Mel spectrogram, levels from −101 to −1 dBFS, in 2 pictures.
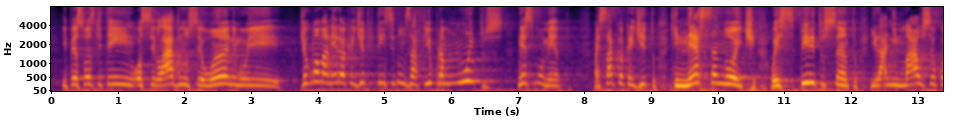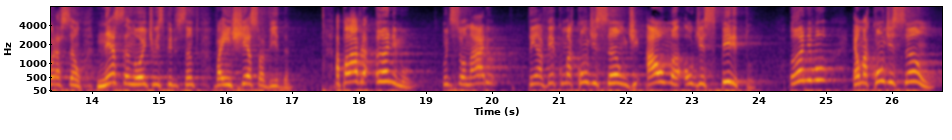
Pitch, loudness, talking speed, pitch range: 260 Hz, -24 LUFS, 155 wpm, 220-295 Hz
